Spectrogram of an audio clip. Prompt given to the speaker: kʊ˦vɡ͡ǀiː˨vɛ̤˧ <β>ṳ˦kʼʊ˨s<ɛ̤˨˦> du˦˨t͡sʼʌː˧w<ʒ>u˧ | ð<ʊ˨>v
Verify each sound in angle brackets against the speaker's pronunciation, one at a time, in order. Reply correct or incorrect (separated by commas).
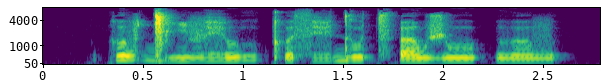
correct, correct, correct, correct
